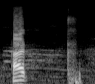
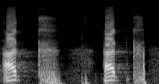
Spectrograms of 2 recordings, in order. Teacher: ketika melafalkan Kaf itu yang pertama adalah sifat syiddahnya dulu tertahannya suara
